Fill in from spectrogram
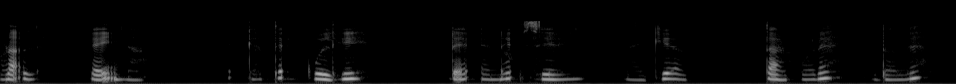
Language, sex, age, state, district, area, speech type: Santali, female, 18-30, West Bengal, Bankura, rural, spontaneous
